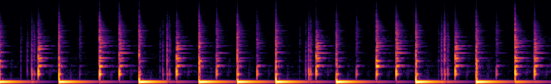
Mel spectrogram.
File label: DERBUKA, Balkanish Traditions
